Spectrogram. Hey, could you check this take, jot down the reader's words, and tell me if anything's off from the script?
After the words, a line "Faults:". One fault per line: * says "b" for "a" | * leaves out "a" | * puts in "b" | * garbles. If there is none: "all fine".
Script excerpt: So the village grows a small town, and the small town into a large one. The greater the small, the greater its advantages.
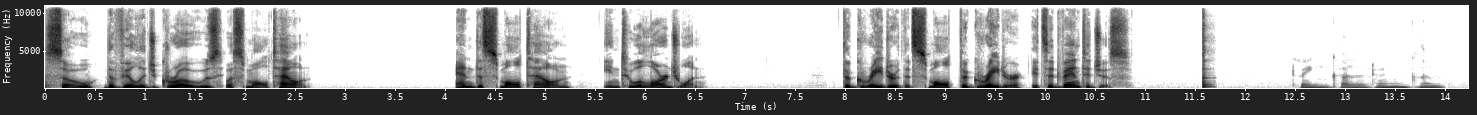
So the village grows a small town, and the small town into a large one. The greater the small, the greater its advantages.
Faults:
all fine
